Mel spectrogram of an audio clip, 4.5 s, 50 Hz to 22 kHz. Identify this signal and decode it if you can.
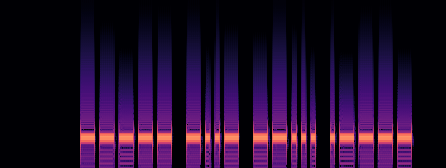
Morse code, heard as a keyed tone, about 25 wpm, 700 Hz. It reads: 0X71
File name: practice / 25wpm / Four Letter-Number Combinations - 25wpm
